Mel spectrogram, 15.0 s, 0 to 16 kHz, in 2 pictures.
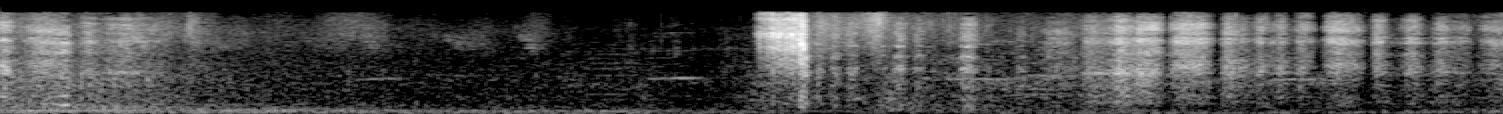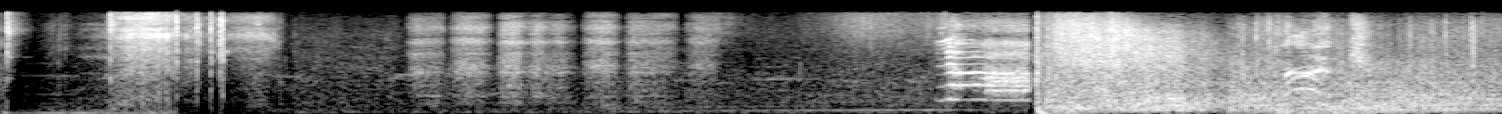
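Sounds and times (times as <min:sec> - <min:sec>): person breathing heavily: 0:00.0 - 0:01.1, 0:04.2 - 0:08.1, 0:09.2 - 0:11.3.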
